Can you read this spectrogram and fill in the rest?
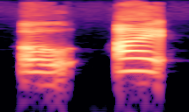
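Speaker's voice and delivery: put-on high, halting, tearful child; little girl choking back sobs; holding back sobs. A narrator's reading. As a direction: stammer bravely through rising tears. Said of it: "bravely keeping back her sobs".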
